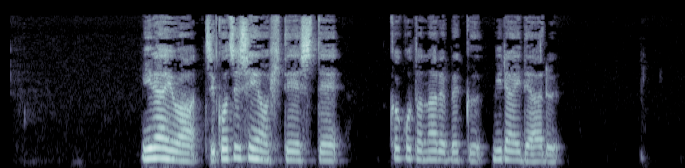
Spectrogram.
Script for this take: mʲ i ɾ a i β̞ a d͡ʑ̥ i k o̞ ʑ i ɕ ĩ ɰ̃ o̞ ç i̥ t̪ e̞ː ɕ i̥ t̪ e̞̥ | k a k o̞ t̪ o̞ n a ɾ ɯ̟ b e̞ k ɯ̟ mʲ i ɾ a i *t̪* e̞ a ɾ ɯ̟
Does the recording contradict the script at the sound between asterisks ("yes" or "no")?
yes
